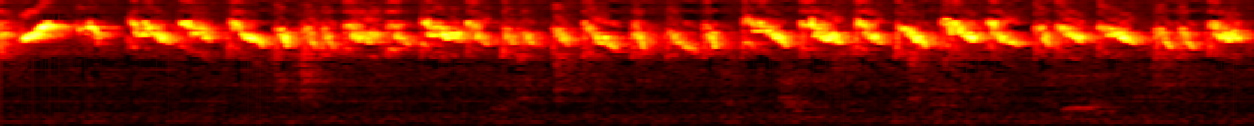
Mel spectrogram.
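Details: An Oriental white-eye in full, trance-like continuous song pours out a fast, unbroken stream of high, thin twittering notes that tumble and chirp without pause, over faint low background hum.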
